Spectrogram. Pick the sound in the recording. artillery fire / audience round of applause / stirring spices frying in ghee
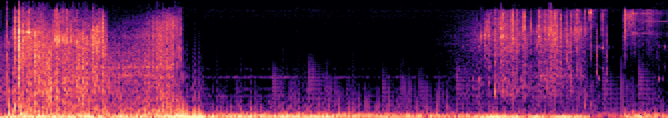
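artillery fire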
